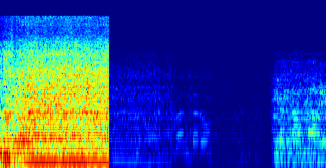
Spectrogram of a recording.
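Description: A petrol Honda City engine with an accelerator fault revving hard, a loud close roar for about a second and a half, then cutting off into near silence before faint noise returns.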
